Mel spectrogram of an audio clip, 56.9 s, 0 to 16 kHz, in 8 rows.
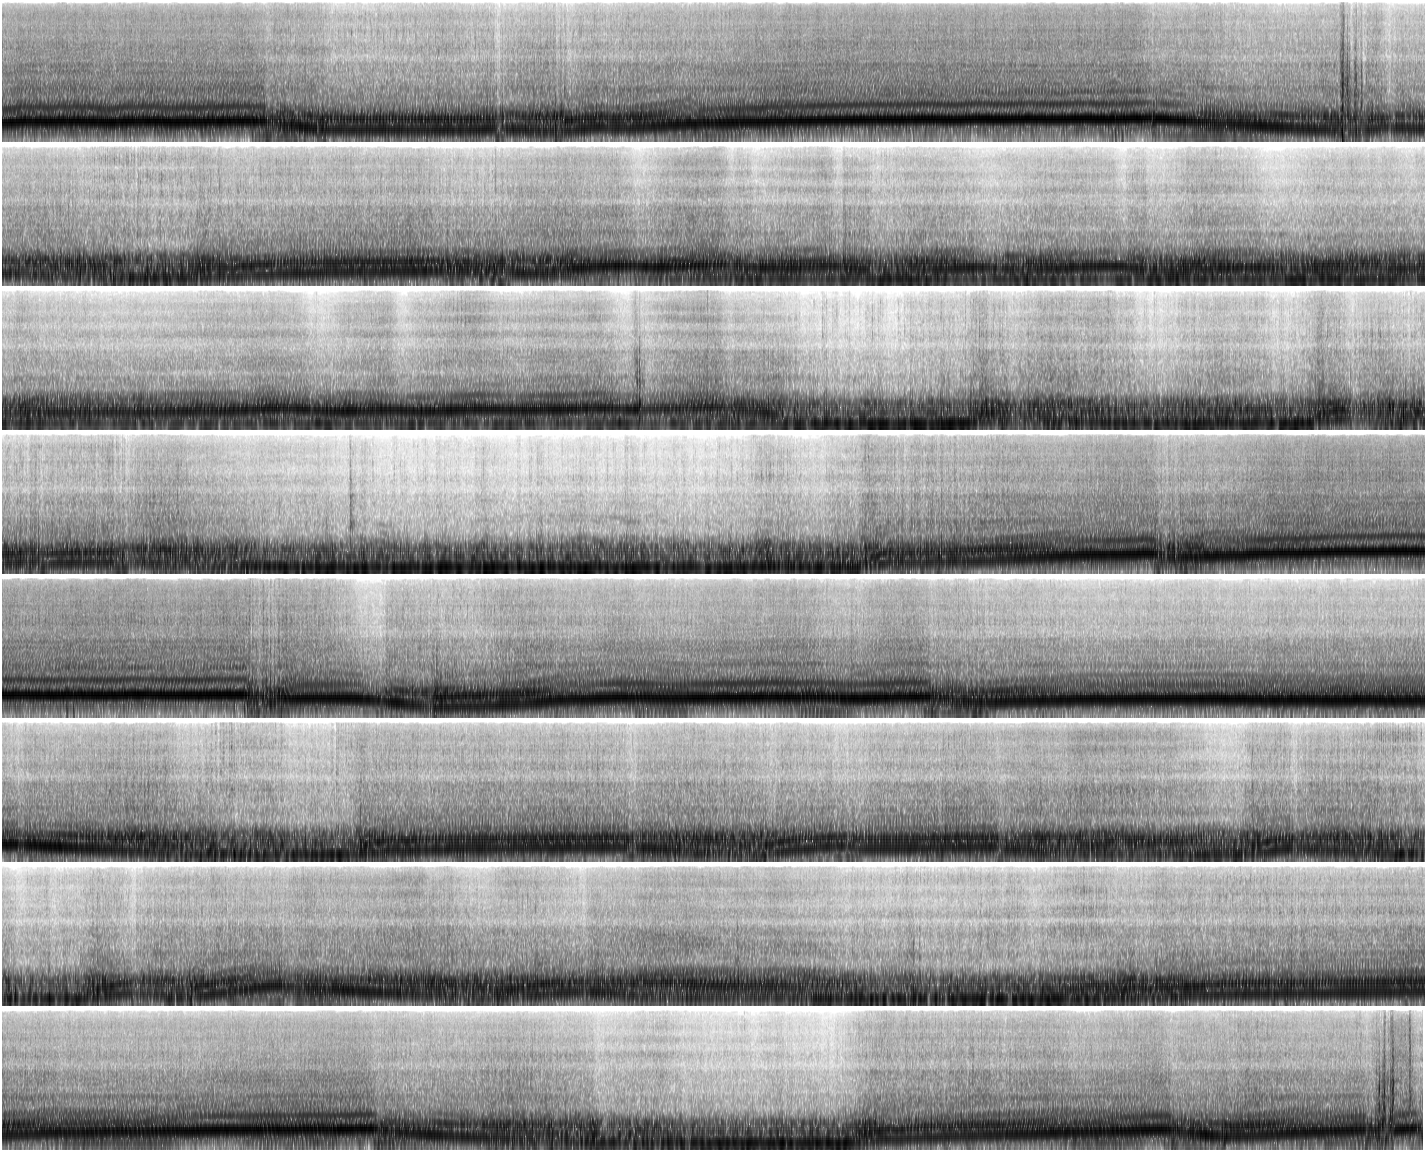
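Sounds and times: car engine revving: 0.0s - 56.9s
sharp knock: 6.7s - 6.9s.

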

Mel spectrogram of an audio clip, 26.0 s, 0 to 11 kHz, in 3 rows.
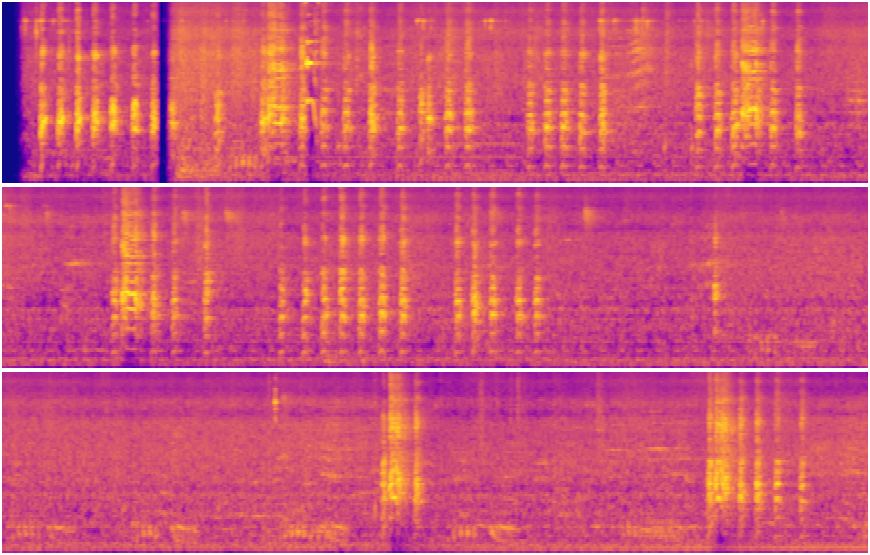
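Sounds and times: chickens clucking: 0.2s - 25.9s.

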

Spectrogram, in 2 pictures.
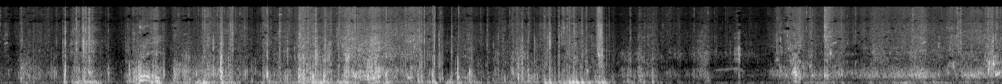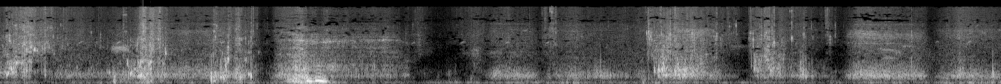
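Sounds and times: water splashing and sloshing: 2.7s - 12.9s, 15.5s - 18.8s.

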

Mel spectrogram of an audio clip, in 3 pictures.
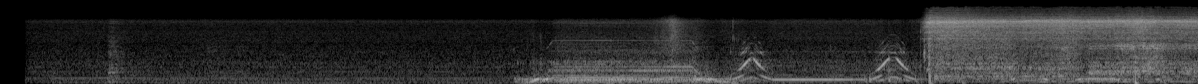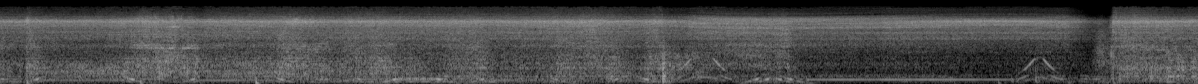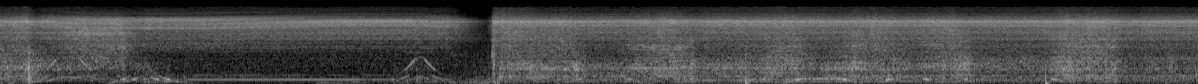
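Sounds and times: motor whines: 5.2s - 35.9s
plasma arc hissing: 9.2s - 35.9s.

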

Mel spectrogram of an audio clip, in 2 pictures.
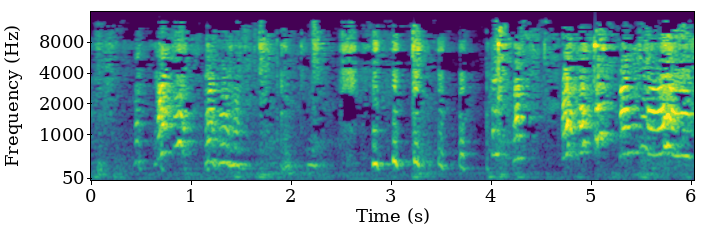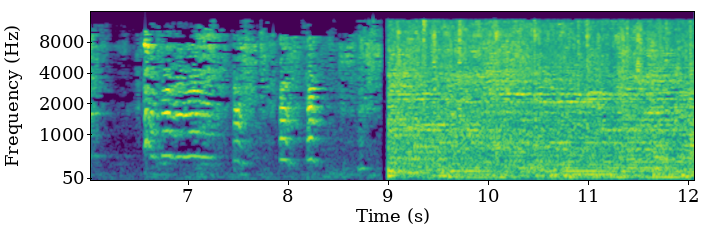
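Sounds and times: puppy whining and yipping: 0.1s - 2.1s, 4.0s - 9.0s.

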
